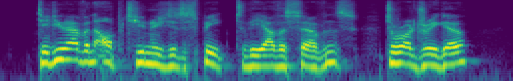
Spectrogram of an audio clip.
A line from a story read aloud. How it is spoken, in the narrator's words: he said urgently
